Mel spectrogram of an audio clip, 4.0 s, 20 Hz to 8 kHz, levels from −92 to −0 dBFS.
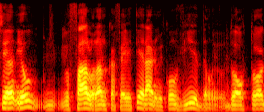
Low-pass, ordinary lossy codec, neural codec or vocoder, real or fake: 7.2 kHz; none; vocoder, 44.1 kHz, 128 mel bands every 256 samples, BigVGAN v2; fake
